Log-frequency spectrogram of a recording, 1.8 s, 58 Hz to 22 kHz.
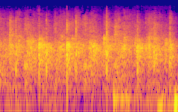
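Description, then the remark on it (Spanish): Dense crowd applause at the Pofe 2014 podcaster event in Argentina, a steady wash of many hands clapping at once with a few sharper individual claps popping out, fairly loud throughout with no talking over it. “Dale que aplaudí.”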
